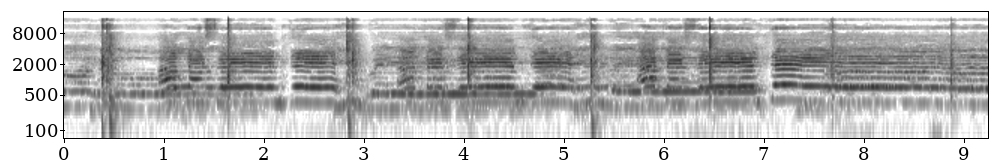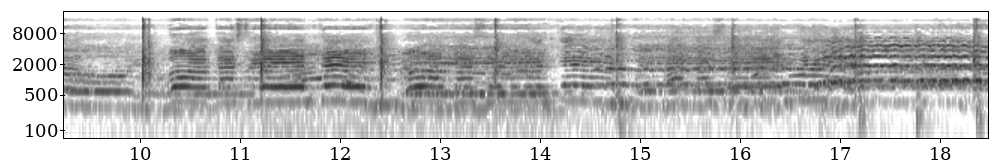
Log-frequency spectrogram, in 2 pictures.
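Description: A group of women singing together, with one woman leading the song on a handheld microphone and the others joining in.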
